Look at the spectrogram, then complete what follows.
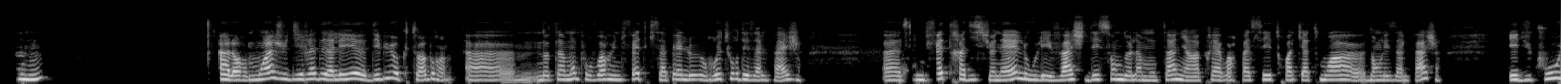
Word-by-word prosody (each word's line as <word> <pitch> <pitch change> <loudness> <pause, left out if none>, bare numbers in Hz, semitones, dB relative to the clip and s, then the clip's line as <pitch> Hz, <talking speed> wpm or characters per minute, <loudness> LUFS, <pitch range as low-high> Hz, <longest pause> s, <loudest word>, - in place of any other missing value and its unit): Mmh 235 -2 +6
mh. 260 +7 +1 1.7
Alors 205 -4 +5
moi, 235 +6 +4
je 260 -4 0
dirais 235 +2 +1
d'aller, 235 +1 +3
heu, 250 -4 +6
début 235 +8 -1
octobre, 250 -2 -1 0.2
heu, 195 - -2
notamment 205 - -2
pour 235 -4 -5
voir 220 +2 +1
une 215 -2 +1
fête 255 +5 -3
qui - - -18
s'appelle 220 +3 -2
le 220 0 0
retour 235 +5 -1
des 220 -3 +1
alpages. 195 +2 -3 0.8
Heu, 195 +1 0
c'est 210 - -13
une 210 -1 +1
fête 260 +6 +1
traditionnelle 215 +1 0
où 225 -3 +2
les 205 -2 0
vaches 210 +4 +2
descendent 225 +2 +1
de 205 - 0
la 200 -1 -2
montagne, 205 +4 0
hein, 180 - -1
après 185 +3 -4
avoir 190 -1 -4
passé 200 +2 -2
3-4 200 0 -4
mois, 210 -3 +3
heu, - - -7
dans 195 0 -2
les 195 0 -4
alpages, 195 +10 -3 0.7
et 215 0 +5
du 205 +1 -3
coup, 265 +7 +1
215 Hz, 180 wpm, -20 LUFS, 200-235 Hz, 1.7 s, Mmh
